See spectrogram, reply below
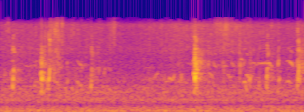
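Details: Strutting home-kept turkeys give soft, rough notes followed by one loud, abrupt burst in the middle, then quieter scattered calls over steady low noise.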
